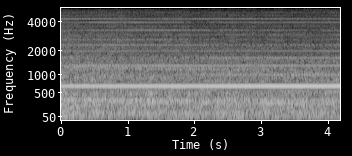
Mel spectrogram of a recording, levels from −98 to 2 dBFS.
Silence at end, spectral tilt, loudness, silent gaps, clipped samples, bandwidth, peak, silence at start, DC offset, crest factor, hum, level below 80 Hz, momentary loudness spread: 0 s; -9 dB/octave; -25 LUFS; none; under 0.1%; 5.4 kHz; -14 dBFS; 0 s; under 0.1%; 10 dB; none; -42 dBFS; 2 LU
